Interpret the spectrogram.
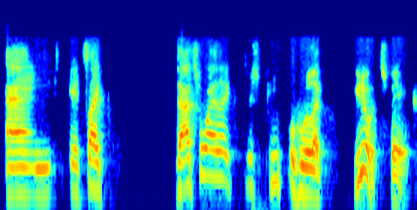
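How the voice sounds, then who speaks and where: A man in casual chat as an interview guest, telling stories in an animated, slangy way and swearing freely. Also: fairly high pitch, normal speed, no echo, muffled recording. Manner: slangy, calls listener man and brother. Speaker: interview guest, actor and filmmaker.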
